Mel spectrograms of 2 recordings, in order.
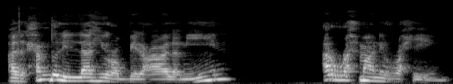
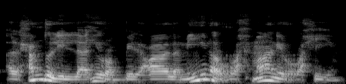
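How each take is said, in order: First: There is a pause after العالمین. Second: The words run on without a pause.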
